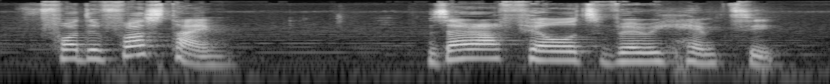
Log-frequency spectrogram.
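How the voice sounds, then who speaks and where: Music plays in the background as a woman talks at a fairly slow pace. Her medium-pitched voice has lively intonation. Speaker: storyteller. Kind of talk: folktale story narration.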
